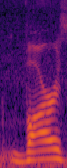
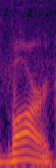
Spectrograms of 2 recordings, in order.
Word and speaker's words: Varg: Like Vars Vikernes comes to mind. Or not Var. No, what is his name? I'm saying it wrong. What the fuck? Is it Var? Is Varg, not Vars.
